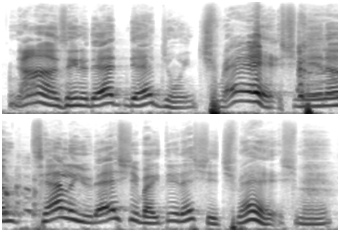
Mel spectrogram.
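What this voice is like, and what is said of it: Impression of her brother's voice. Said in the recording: “say it in the voice that you said in my album. So do his voice. Do your brother one time. do your brother. Do his voice.”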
